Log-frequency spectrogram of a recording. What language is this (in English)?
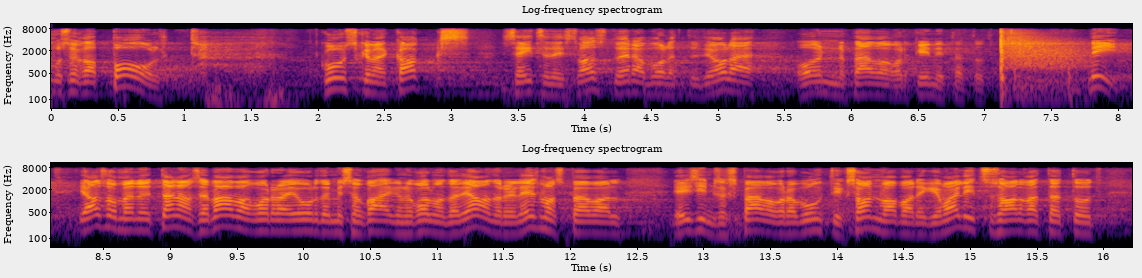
Estonian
